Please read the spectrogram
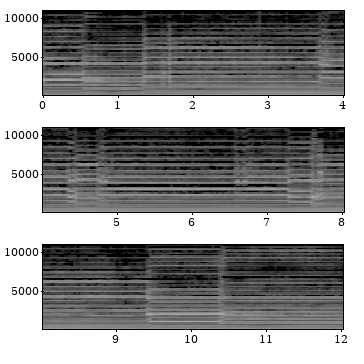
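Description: Bagpipe music: a steady drone under a melody of held notes.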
